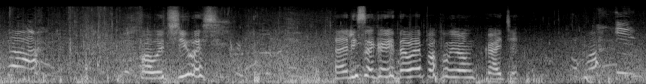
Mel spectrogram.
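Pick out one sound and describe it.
A young girl squeals excitedly.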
